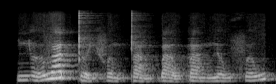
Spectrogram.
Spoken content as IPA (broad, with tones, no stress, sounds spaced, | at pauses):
ɲ əː˨˩˦ v a˦˥ t̚ t̪ ə˨˩˨ j f ə˨˩˨ m t̪ a˨˩˨ m ɓ a˨˩˨ w ɓ a˨˩ m n ə˨˩˦ w f ə˧˥ w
